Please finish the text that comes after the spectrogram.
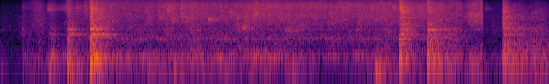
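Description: Water runs steadily from a tap into a kettle for several seconds, an even gush framed by a few sharp clunks and knocks of the kettle being handled at the start and end; the water is being put on to boil.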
